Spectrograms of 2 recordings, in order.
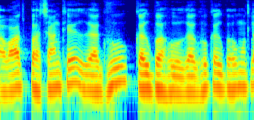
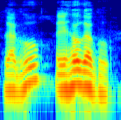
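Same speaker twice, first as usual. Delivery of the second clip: calling out; 3 dB louder, slower than usual. Retold or imitated. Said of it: "हकवे लागल और बुलाने लगा".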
